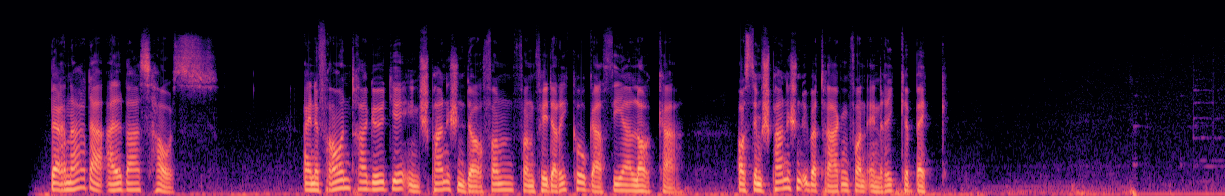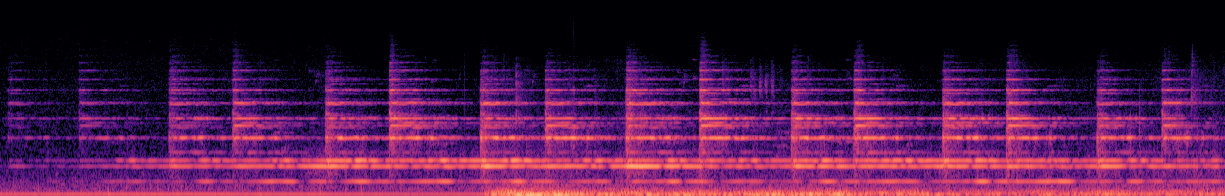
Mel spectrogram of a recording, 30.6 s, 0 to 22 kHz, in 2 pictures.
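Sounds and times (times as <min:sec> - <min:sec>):
speech: 0:00.6 - 0:02.6, 0:03.8 - 0:08.6, 0:09.2 - 0:11.8
low rumble: 0:11.0 - 0:18.2, 0:21.0 - 0:30.6
church bells ringing during a funeral: 0:14.9 - 0:30.6.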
